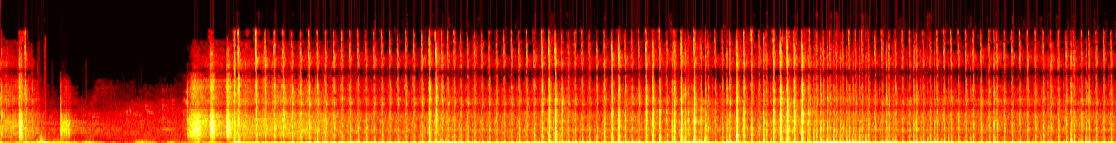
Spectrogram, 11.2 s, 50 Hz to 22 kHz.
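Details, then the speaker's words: 1998 Honda Shadow 750 ACE, sat over five years outdoors, carburetor cleaned, ridden around the block the night before: a few brief cranks, then it fires straight into a loud, deep, steady V-twin idle with an even beat. Normal start and idle. "I had it running actually went around the block up to the next culde saac there last night so let's see if this thing cranks up right away today"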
